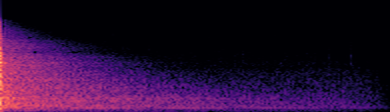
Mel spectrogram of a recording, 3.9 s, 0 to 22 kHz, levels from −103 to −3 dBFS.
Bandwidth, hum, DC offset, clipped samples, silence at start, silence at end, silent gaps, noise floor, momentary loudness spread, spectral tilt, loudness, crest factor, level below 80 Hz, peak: 9.6 kHz; none; under 0.1%; under 0.1%; 0 s; 2.15 s; none; -75 dBFS; 22 LU; -5.5 dB/octave; -37 LUFS; 36 dB; -74 dBFS; -4 dBFS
